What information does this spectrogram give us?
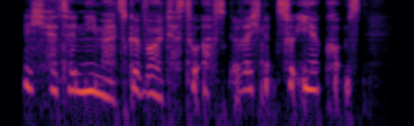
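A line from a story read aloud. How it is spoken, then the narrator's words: Whisper. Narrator (German): flüsterte sie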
